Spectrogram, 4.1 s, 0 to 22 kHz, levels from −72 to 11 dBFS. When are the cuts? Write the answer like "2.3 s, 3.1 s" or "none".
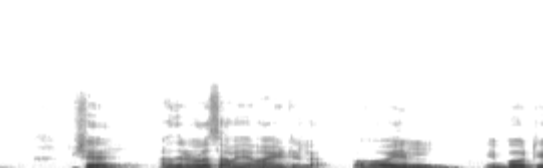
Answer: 2.5 s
